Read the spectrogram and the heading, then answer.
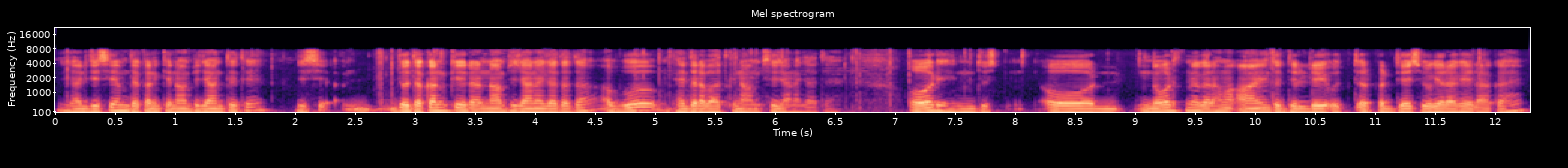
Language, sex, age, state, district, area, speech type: Urdu, male, 18-30, Uttar Pradesh, Ghaziabad, urban, spontaneous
